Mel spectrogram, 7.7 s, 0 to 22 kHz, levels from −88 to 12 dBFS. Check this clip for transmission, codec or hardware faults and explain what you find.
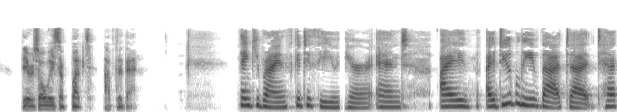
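Two faults are present: codec damage across the whole speech clip, and two short dropouts from lost frames.

Low-delay AAC compression runs throughout. The speech is plainly rough and grainy, with noise filling the gaps between harmonics and a top band that sounds lowered or synthetic. The likely cause is AAC-ELD at a low rate, which fits a bitrate around 32 kbps. With too few bits for its roughly 500 frequency lines per frame, the encoder codes them coarsely.

AAC frame loss with muting occurs at 4.22 to 4.33 s, right after "good to see you", and at 6.71 to 6.76 s, after "I I do". The decoder zeroed the missing spectrum, and the overlapping windows fade the sound out and back in. The first gap fits three lost frames of about 30 ms each and is a soft-edged hole. The second fits a single frame and is a brief dip.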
